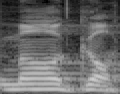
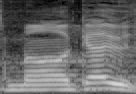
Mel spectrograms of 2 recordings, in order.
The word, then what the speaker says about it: Margot: And Margot Asquith says to her, look, you know, my name isn't Margot, it's Margot, the T is silent.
